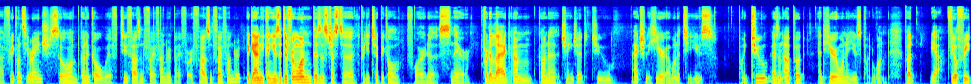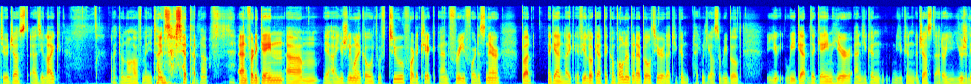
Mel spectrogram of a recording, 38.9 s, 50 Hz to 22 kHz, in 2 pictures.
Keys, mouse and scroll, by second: 31.8-32.5 typing.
